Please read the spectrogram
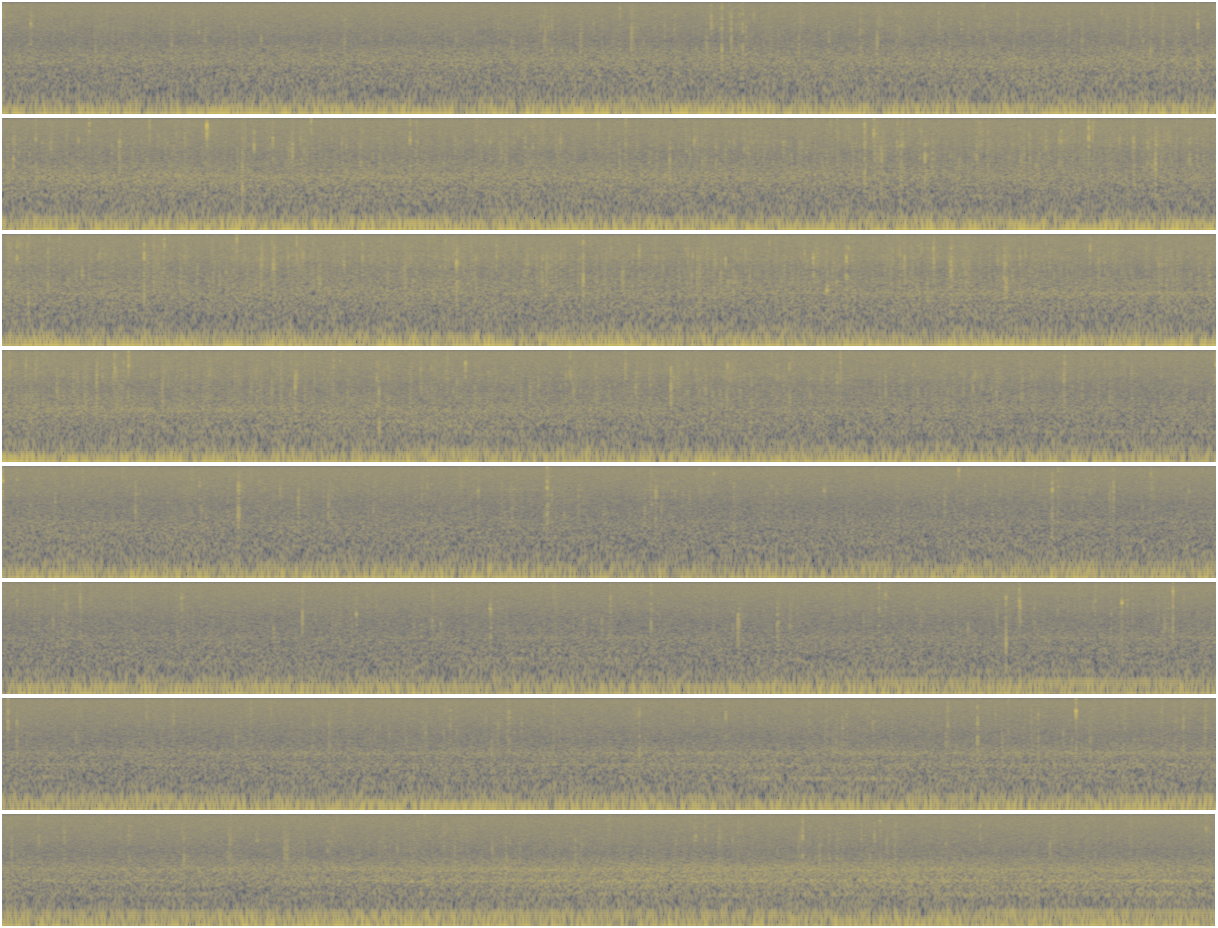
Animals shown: forest ambience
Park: Acadia National Park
